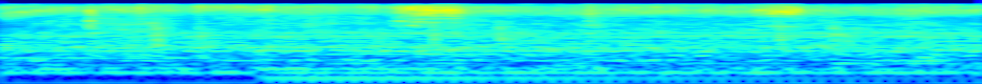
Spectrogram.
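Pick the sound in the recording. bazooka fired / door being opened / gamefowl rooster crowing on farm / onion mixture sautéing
onion mixture sautéing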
